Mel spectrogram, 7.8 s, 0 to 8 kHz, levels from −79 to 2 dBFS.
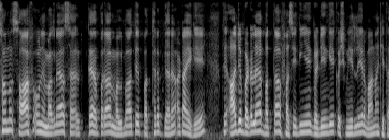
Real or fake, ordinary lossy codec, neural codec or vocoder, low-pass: fake; none; codec, 16 kHz, 4 kbps, X-Codec, HuBERT features, trained on balanced general audio; none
